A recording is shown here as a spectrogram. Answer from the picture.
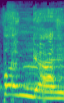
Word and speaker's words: fungi: Oh god, it's fungi. It's a fun guy.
